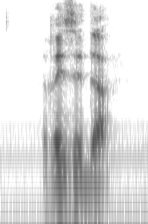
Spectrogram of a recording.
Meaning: reseda, mignonette (plant)
- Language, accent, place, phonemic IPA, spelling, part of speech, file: French, France, Lyon, /ʁe.ze.da/, réséda, noun, LL-Q150 (fra)-réséda.wav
